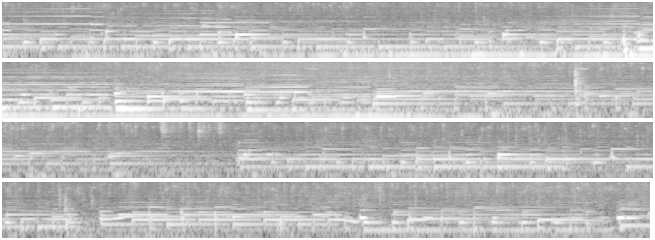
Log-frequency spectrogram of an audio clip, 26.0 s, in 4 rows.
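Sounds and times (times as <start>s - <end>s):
background music: 0.0s - 14.6s
fish sizzling in hot oil: 0.0s - 26.0s
metal tongs clicking on pan: 14.2s - 15.4s.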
